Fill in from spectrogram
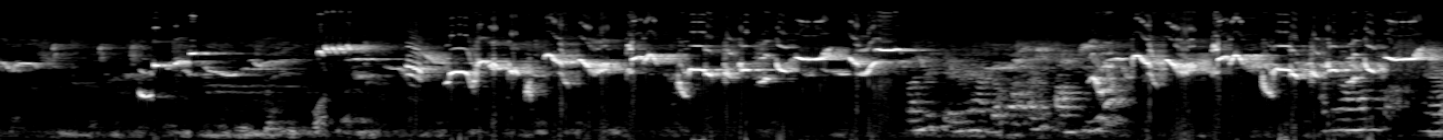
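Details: Oriental magpie-robin in loud open "ngeplong" style, calling a rival, used to coax quiet birds into song; long run of varied loud whistles, slurred notes and chatter, briefly softer around seven seconds before resuming strongly.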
